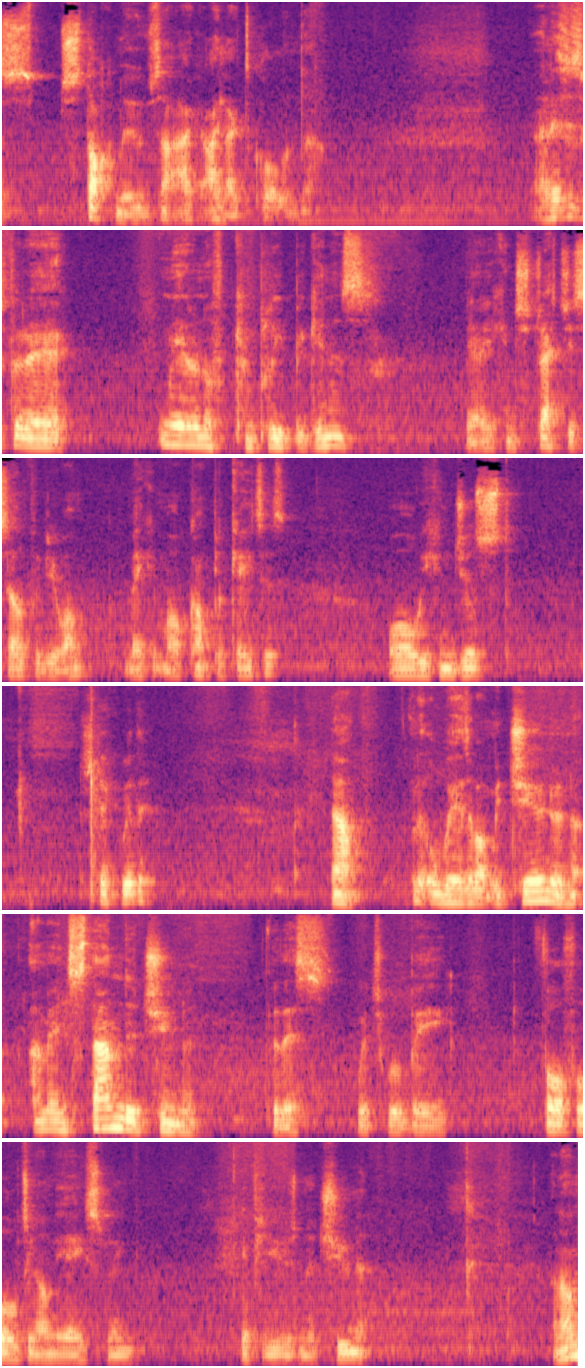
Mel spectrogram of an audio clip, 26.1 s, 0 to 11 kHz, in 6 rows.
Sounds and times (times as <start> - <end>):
Speech: 0.0 - 2.5, 4.0 - 10.9, 11.6 - 12.6, 13.7 - 14.3, 15.5 - 22.9, 23.6 - 24.6, 25.9 - 26.1.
